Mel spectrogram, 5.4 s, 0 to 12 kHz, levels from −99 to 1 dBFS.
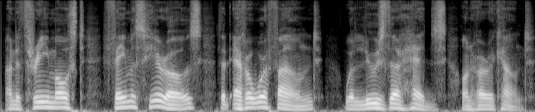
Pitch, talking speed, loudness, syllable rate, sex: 120 Hz, 190 wpm, -16 LUFS, 4.8 syllables/s, male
